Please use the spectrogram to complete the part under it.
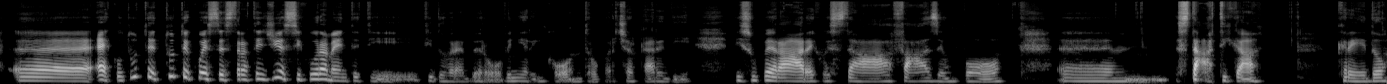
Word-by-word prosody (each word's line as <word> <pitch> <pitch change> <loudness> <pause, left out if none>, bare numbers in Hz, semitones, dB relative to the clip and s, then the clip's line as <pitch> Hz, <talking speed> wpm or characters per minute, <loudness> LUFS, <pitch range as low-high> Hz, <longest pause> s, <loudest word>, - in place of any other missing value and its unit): ehm, 165 -4 +2
ecco 200 -3 +5
tutte 350 - -4
tutte 370 +1 -3
queste 265 -5 +2
strategie 230 +7 -1
sicuramente 225 - +1
ti 155 +7 -17
ti 175 - -15
dovrebbero 135 -3 -14
venire 155 -1 -16
incontro 130 -4 -14
per - - -25
cercare 140 -1 -9
di 115 -3 -22 0.4
di 185 - -13
superare 160 -5 +1
questa 140 -2 -2
fase 145 0 -3
un 140 +1 -18
po', 135 0 -8 0.5
ehm, 150 +3 -11 0.4
statica, 180 -3 +5 0.8
credo. 155 0 -6
155 Hz, 105 wpm, -23 LUFS, 145-205 Hz, 0.8 s, ecco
